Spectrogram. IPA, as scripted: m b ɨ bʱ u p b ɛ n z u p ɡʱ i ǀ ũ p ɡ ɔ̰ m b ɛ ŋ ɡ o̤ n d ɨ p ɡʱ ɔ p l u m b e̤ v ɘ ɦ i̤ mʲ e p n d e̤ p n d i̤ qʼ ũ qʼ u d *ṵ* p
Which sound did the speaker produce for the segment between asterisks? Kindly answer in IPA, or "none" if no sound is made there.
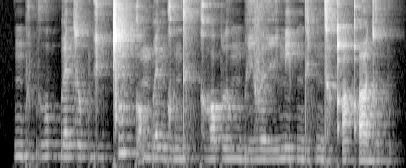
u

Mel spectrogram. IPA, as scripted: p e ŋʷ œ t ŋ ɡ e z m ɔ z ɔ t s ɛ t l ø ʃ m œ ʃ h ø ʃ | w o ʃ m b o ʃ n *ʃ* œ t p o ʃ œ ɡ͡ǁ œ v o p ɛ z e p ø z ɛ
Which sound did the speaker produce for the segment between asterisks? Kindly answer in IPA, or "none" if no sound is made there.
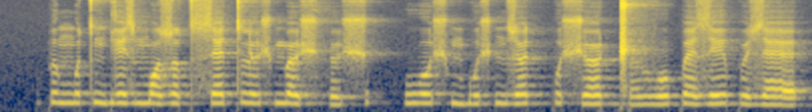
z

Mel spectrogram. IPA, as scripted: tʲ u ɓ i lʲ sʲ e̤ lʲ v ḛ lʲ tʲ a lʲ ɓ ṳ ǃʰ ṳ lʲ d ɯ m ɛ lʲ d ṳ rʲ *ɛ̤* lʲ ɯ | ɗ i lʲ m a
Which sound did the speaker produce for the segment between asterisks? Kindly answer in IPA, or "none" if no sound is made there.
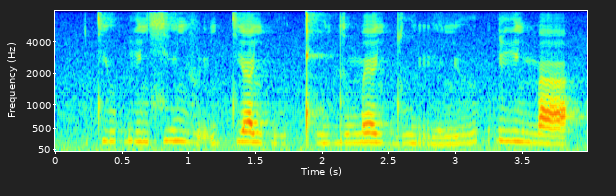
ɛ̤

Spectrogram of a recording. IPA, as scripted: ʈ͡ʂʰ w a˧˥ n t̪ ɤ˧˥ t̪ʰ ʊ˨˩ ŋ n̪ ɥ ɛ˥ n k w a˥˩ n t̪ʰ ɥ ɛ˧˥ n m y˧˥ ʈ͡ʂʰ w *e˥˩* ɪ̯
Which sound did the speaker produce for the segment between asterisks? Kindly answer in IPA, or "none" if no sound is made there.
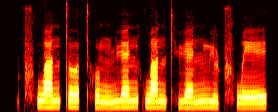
e˧˥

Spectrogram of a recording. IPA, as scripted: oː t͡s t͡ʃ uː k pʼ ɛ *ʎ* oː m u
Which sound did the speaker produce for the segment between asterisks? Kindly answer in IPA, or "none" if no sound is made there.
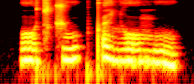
ʎ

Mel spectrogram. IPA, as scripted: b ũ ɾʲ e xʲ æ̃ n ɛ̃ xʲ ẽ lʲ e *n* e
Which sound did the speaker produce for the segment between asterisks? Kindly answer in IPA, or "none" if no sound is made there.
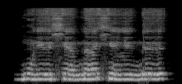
n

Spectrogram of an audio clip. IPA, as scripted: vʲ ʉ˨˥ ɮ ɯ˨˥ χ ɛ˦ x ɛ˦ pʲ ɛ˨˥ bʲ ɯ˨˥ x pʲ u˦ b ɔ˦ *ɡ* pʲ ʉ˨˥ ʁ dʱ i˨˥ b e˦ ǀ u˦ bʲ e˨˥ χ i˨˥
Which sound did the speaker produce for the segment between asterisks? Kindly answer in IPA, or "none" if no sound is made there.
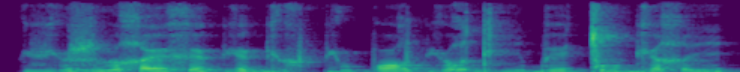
ʁ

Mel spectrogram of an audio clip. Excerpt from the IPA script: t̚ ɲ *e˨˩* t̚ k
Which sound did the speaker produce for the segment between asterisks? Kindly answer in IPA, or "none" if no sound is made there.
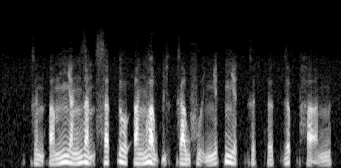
ɛ˨˩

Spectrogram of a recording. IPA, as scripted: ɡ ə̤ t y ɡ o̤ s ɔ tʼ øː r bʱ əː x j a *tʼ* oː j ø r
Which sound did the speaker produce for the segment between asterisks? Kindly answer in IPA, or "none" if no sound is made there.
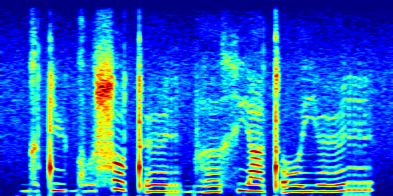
tʼ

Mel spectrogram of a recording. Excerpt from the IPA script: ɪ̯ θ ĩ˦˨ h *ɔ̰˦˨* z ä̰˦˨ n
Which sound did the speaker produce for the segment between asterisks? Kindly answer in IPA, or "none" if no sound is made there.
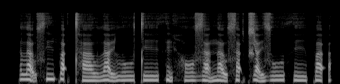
ɔ˦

